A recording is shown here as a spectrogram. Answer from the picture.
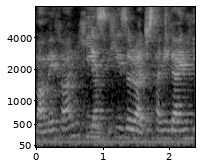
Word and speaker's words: Mame Khan: Okay, there's a guy called Mame Khan. I think that's how you say his name, Mame Khan.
